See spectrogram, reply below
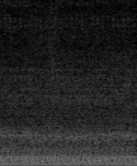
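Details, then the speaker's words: Steady mechanical hum of an adult ventilator pump running continuously in CPAP mode, attached to a test lung for a function check rather than a patient. "That again will start the pump going, and you can use the positive end expiratory knob to set the peak level."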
